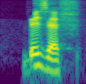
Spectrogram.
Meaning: alternative spelling of bézef
- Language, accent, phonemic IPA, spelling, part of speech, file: French, France, /be.zɛf/, bezef, adverb, LL-Q150 (fra)-bezef.wav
